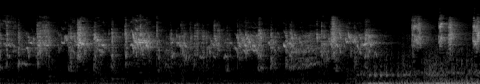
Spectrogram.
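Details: Budgies chirping without a break, scratchy warbles and squawks running together, joined near the end by a low rumbling noise.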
